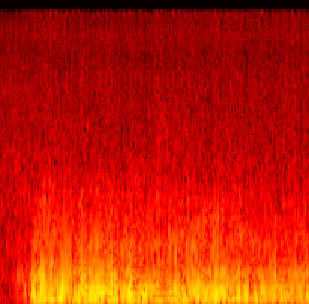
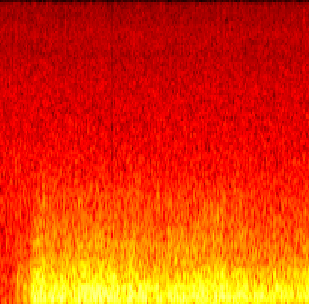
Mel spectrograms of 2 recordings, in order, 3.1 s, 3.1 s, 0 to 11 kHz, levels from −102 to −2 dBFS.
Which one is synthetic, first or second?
first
